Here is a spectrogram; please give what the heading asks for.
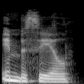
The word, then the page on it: imbecile: British English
